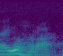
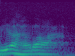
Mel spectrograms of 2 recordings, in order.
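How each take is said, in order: First: It is said in the passive form, yuhra'u. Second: It is said in the active form, yahra'u. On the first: The speaker calls it right. "دائما هذه الفعل لا يقرأ إلا مبنيا للمجهول" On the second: The speaker calls it wrong. "ولا تقول يهرع، غلط"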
